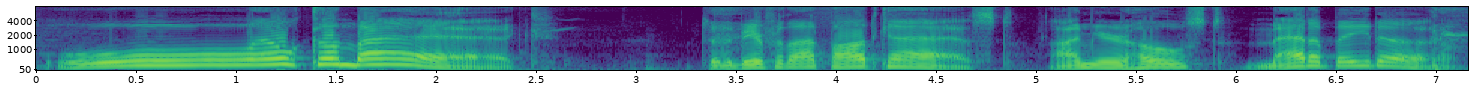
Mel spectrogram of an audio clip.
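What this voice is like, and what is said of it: Announcer-style radio voice. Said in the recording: “that's a great radio voice.”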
